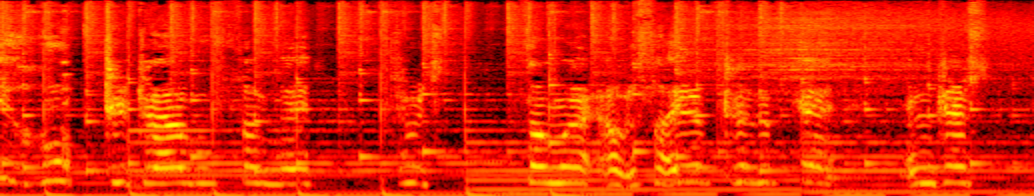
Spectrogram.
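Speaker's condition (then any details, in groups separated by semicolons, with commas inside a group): Spastic quadriplegic cerebral palsy; spastic quadriplegic form, scoliosis; diagnosed before age one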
